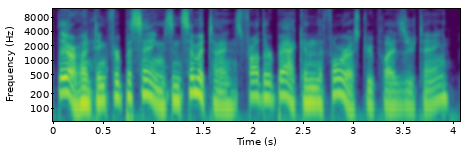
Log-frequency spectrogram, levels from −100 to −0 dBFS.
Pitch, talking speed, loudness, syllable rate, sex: 145 Hz, 220 wpm, -20 LUFS, 6.2 syllables/s, male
